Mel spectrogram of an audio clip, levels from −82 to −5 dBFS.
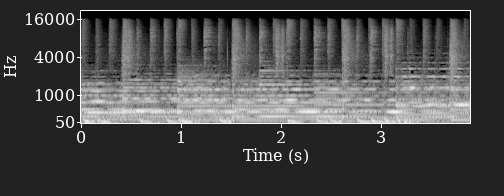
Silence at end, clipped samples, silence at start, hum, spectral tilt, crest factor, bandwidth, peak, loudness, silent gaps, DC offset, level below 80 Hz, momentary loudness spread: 0 s; under 0.1%; 0 s; none; -5 dB/octave; 14 dB; 17 kHz; -2 dBFS; -16 LUFS; none; under 0.1%; -24 dBFS; 2 LU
